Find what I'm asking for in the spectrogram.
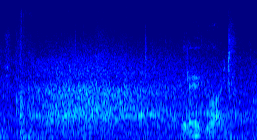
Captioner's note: audience cheers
